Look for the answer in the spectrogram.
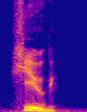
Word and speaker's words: hygge: And the word is hygge.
